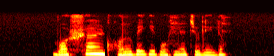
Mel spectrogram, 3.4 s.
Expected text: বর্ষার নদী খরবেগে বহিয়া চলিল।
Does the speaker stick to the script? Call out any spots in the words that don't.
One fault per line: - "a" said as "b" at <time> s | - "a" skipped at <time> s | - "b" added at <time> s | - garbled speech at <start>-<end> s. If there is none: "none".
- "নদী" skipped at 1.2 s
